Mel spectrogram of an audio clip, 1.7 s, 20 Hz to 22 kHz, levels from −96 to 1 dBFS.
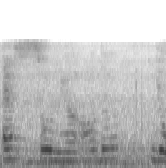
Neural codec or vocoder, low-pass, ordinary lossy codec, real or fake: none; none; none; real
